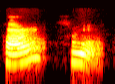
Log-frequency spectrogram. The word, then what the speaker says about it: Karlsruhe: Gitu bacanya, Karlsruhe.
